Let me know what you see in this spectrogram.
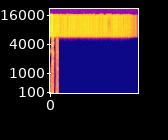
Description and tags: Boom c2 kick dist
This is a bass kick I made with a nice crunchy toned delay. It started life as a mono bass kick off my 808 drum machine, I converted it to stereo then inverted the right channel, I distorted it and processed it with 100% envelope to really boost the front end punch. It's c2 pitch for convenience.
sub, punchy, boom, heavy, kick, hard, bass, hit, crunchy, beat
